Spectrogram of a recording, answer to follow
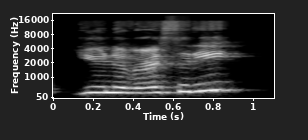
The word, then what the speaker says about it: university: University. But we said that university. U you. Can I hear it like a? No. I hear it like you as in a Y.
